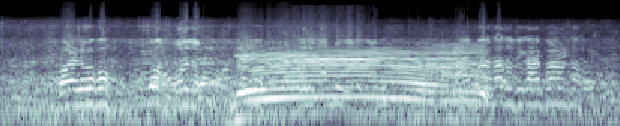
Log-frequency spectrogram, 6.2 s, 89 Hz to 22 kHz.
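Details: Cattle held for sale at the Hasukhali market on a Friday in 2025. One prolonged, even moo of about two and a half seconds rises out of the murmur of buyers and sellers, with scattered voices before and after.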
